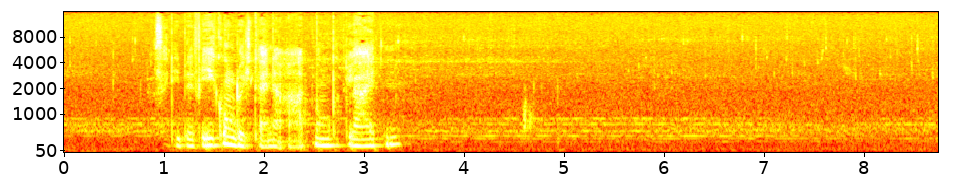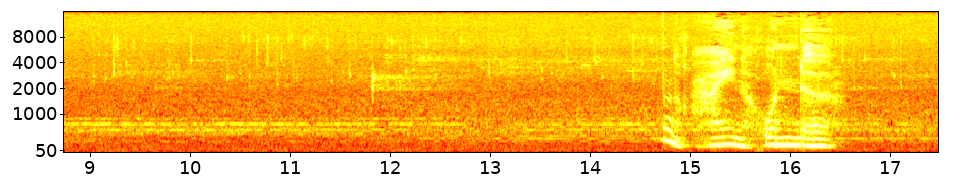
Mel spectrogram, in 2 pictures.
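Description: A woman speaks calmly and softly, close to a microphone.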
